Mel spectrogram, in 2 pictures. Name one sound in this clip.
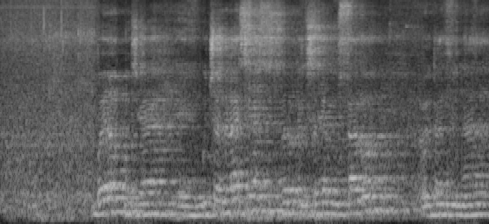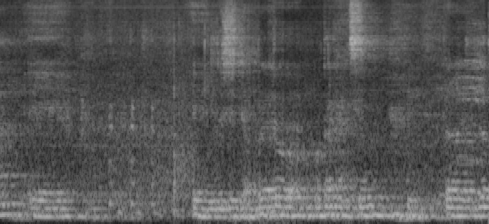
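A man speaks with animation through a microphone in a large echoing hall.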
